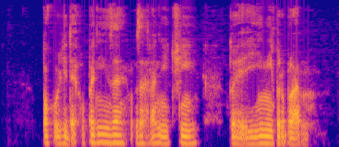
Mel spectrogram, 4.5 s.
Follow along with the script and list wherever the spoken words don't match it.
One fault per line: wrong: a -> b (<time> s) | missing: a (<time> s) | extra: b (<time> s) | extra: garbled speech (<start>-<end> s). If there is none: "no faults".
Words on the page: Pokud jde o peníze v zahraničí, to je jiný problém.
no faults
